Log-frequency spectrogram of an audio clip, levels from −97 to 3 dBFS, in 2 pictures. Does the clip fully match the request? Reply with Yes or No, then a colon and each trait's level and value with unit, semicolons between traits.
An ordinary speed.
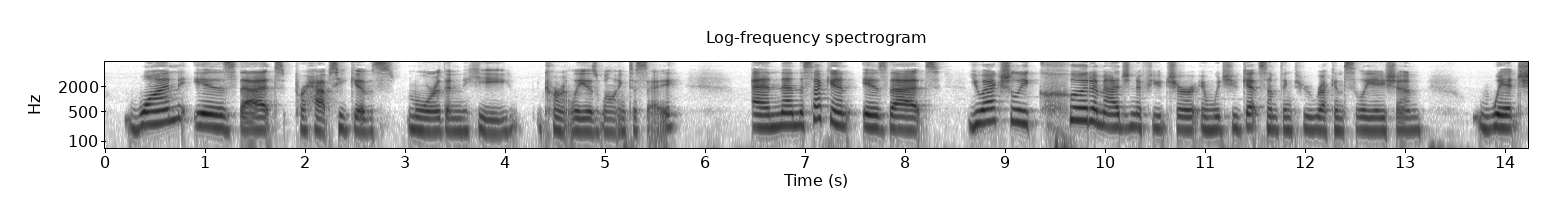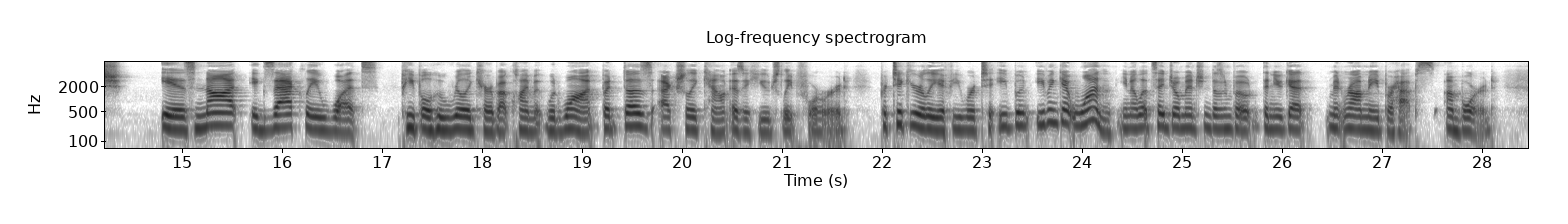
Yes: average, 165 wpm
